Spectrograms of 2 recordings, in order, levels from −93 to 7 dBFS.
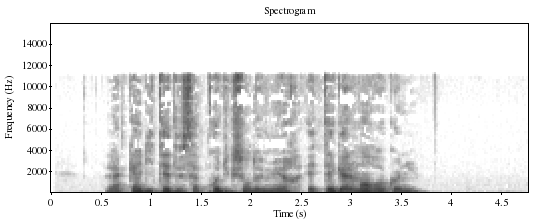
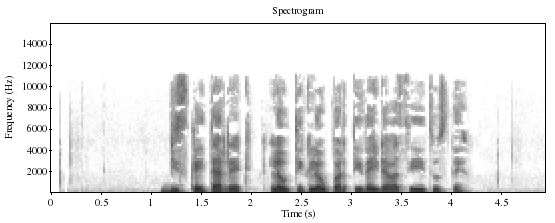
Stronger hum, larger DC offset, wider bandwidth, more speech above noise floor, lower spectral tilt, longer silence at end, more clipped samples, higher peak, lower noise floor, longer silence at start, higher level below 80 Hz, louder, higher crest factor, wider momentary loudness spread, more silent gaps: neither; neither; about the same, 11.5 kHz vs 11.5 kHz; about the same, 52 dB vs 49 dB; about the same, -6 dB/octave vs -5.5 dB/octave; first, 1.1 s vs 0.8 s; neither; about the same, -6 dBFS vs -4 dBFS; first, -74 dBFS vs -68 dBFS; second, 0.55 s vs 1.1 s; first, -48 dBFS vs -72 dBFS; second, -24 LUFS vs -20 LUFS; about the same, 18 dB vs 18 dB; first, 13 LU vs 9 LU; neither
